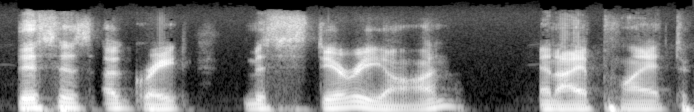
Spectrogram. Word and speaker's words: Mysterion: He translates the Greek word Mysterion, or I'm not a Greek scholar, but I've been told the Y is better pronounced as like a U, so it's like, right. Mysterion.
